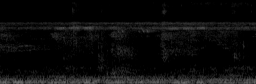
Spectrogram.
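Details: Crickets and various other insects calling from all around in a village bamboo grove after rain; a steady high buzzing hum with faint shimmering chirps over low rumbling background noise.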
